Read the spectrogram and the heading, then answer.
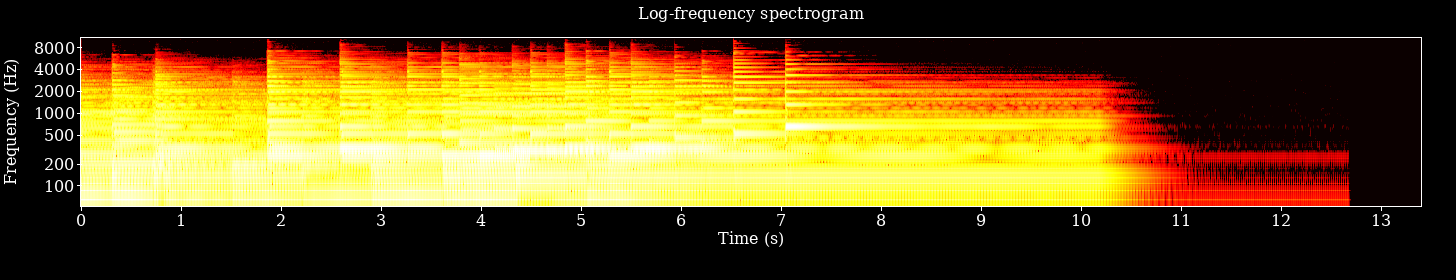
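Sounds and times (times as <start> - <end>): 
E flat chords: 0.0 - 10.4.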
